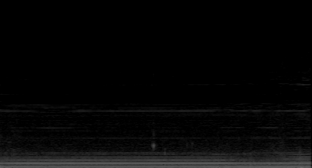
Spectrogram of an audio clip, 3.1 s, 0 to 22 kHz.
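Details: 2007 Yamaha GP1300R personal watercraft after exhaust install and Riva EFI fuel controller fitting, battery connected, cranking without spark plug wires to check controller and dash: clean steady low hum with faint buzz, no crackle or dropouts; normal electrical hum at key-on.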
